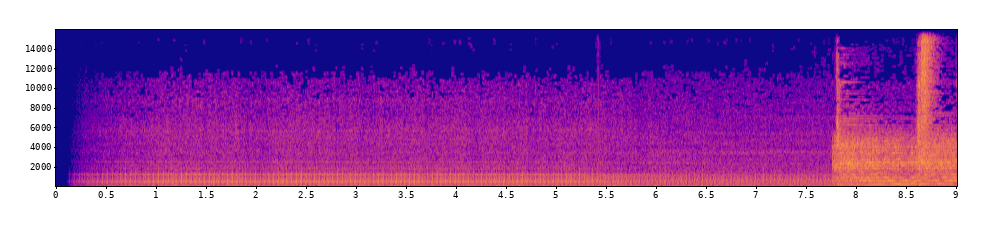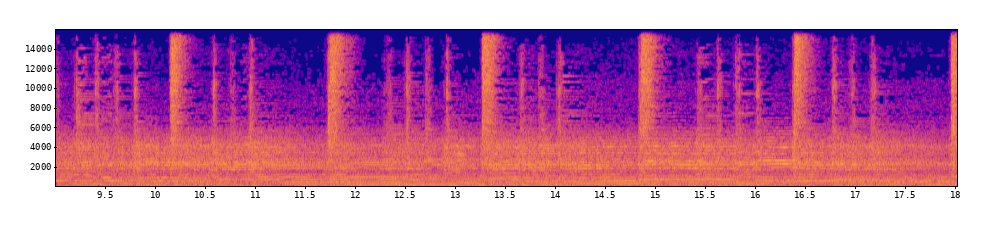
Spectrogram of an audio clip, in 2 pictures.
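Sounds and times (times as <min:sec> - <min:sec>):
motorcycle engine cruising: 0:00.2 - 0:18.0
guitar music: 0:07.8 - 0:18.0.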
